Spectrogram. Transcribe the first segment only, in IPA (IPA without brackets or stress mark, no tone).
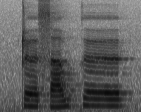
ʈ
